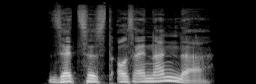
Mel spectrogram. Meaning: second-person singular subjunctive I of auseinandersetzen
- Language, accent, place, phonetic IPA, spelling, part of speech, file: German, Germany, Berlin, [zɛt͡səst aʊ̯sʔaɪ̯ˈnandɐ], setzest auseinander, verb, De-setzest auseinander.ogg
